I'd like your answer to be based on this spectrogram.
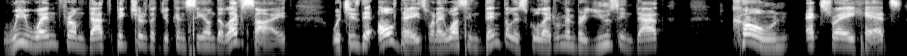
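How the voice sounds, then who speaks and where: Lecturing on dentistry by webinar, a dental professor from Colombia speaks with a Colombian Spanish accent in an earnest, proud way, full of rambling asides. His male voice runs on the high side at normal speed, and there's no room sound.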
